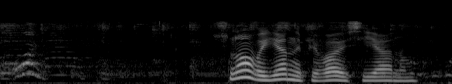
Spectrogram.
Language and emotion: Russian, sad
